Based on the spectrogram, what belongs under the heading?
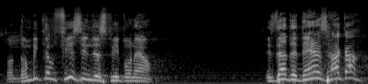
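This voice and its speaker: High-voiced bilingual preacher in a reverberant hall. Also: male voice, big pitch swings, moderate pace, slightly rough, faint music behind. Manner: switches between Spanish and English mid-sentence; builds to loud shouted passages, then drops to quiet. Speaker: pastor. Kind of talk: sermon. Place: church sanctuary.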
